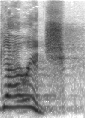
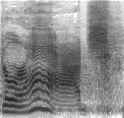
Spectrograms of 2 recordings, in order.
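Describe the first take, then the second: First: It is said with a British pronunciation. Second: It is said with an American pronunciation. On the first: This is how speakers would talk had the war been lost. "we might all be saying garage" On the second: This is how speakers talk now that the war was won. "instead of garage"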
